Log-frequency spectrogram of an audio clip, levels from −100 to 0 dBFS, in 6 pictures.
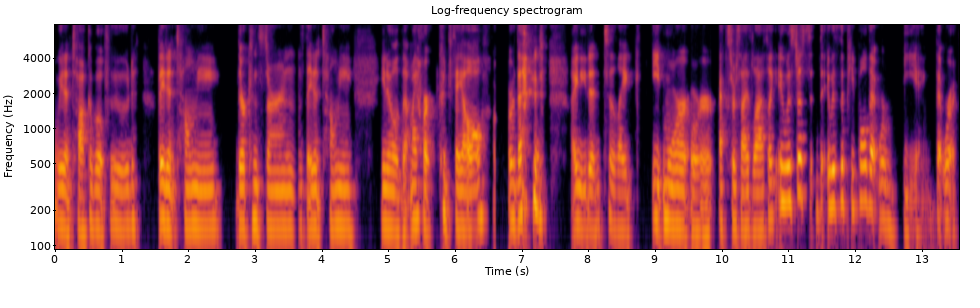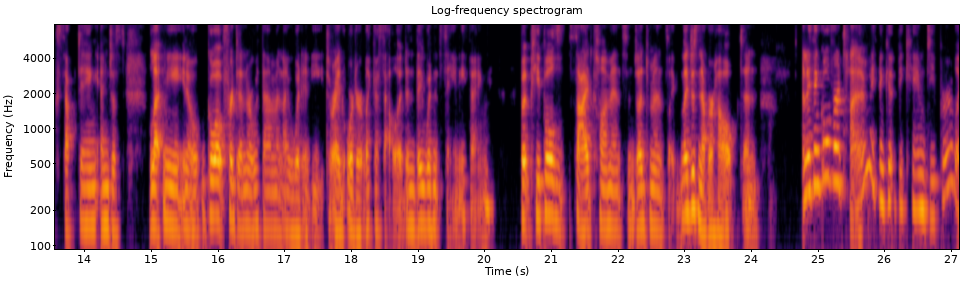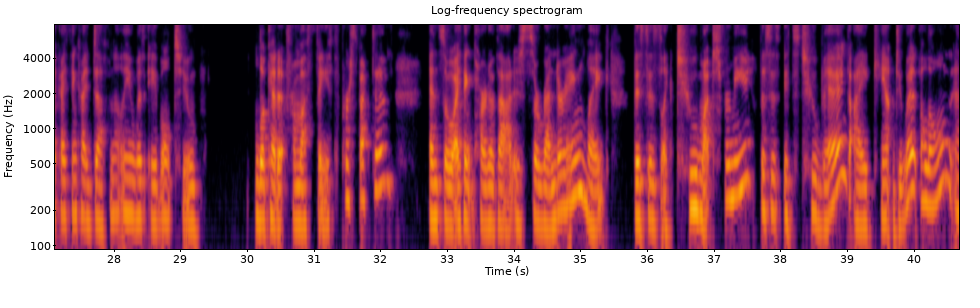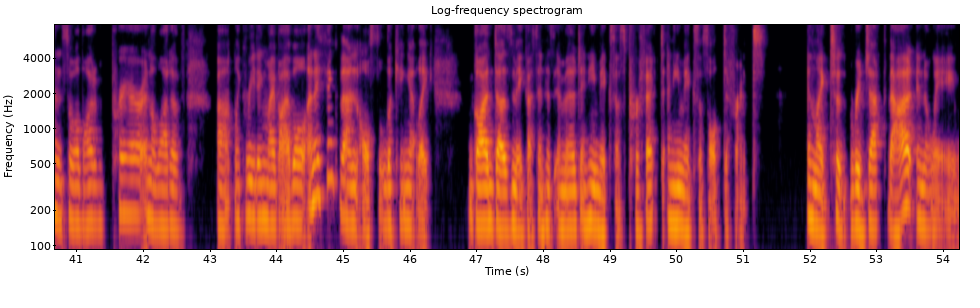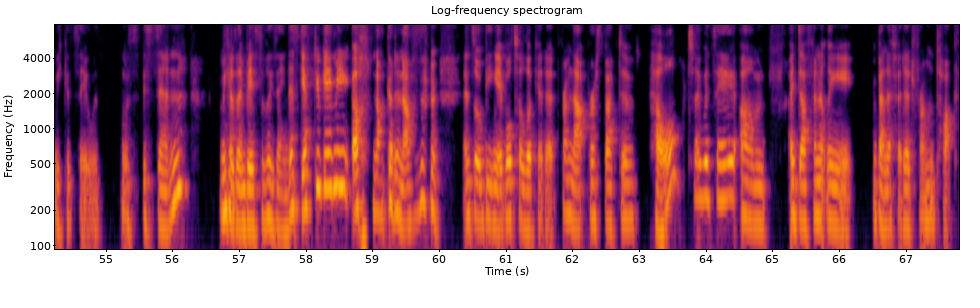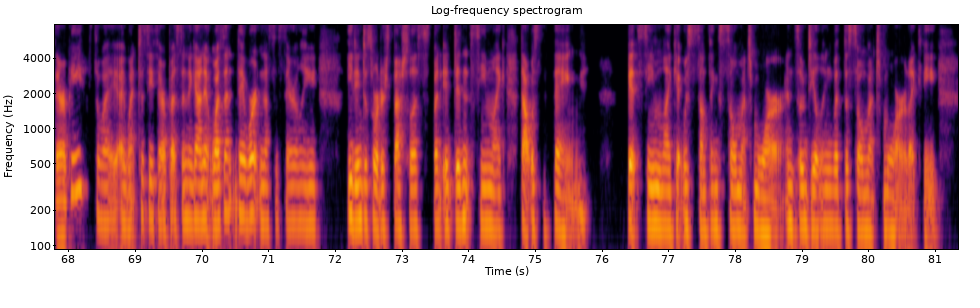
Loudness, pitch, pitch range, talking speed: -28 LUFS, 160 Hz, 150-185 Hz, 200 wpm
